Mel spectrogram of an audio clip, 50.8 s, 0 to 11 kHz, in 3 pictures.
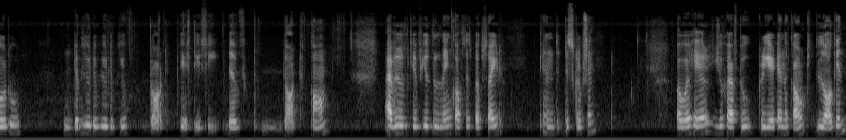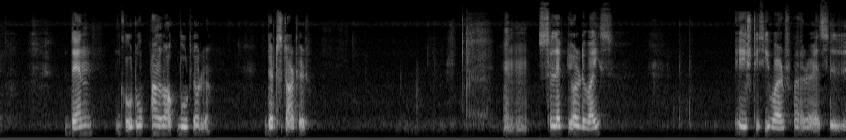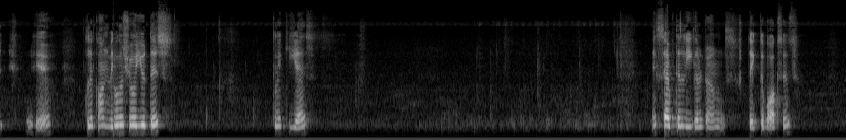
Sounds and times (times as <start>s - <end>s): Speech: 0.0s - 0.5s, 1.3s - 6.7s, 7.7s - 10.1s, 10.8s - 12.0s, 13.5s - 17.0s, 18.2s - 21.2s, 22.2s - 23.2s, 27.0s - 29.3s, 31.6s - 37.4s, 39.3s - 40.2s, 46.9s - 49.9s.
